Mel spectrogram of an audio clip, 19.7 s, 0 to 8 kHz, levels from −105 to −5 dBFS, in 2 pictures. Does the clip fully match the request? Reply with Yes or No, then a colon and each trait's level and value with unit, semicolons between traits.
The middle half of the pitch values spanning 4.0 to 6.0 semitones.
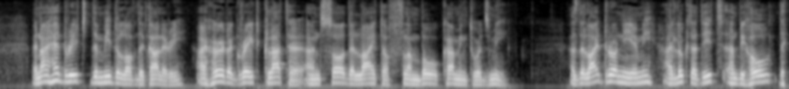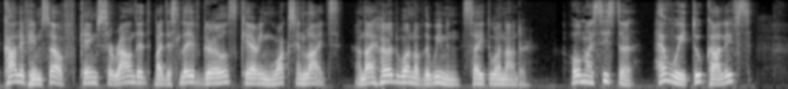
Yes: average, 5.0 semitones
